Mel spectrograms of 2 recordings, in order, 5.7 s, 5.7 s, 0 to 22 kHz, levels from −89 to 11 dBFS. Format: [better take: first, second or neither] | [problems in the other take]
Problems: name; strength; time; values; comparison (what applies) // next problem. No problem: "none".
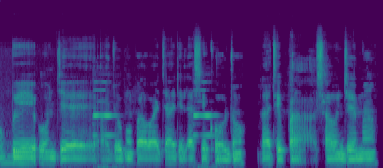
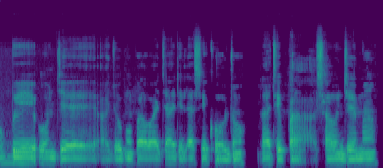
second | background sound (Wind instrument, woodwind instrument); 5 dB below the speech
